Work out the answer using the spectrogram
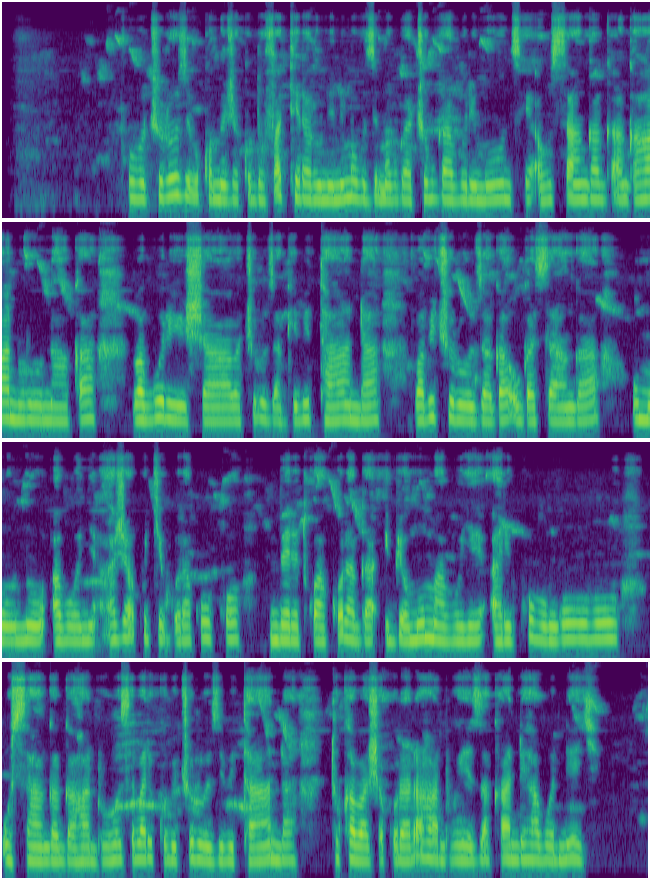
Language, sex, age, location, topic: Kinyarwanda, female, 25-35, Burera, finance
